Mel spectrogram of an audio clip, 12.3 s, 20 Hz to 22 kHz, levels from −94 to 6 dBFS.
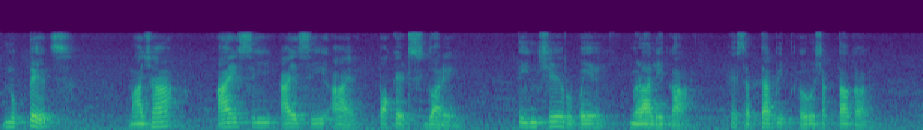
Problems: background sounds at intervals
